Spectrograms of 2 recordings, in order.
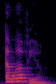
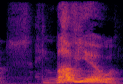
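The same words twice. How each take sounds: First: It is said calmly and quietly. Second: It is said loudly and intensely.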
